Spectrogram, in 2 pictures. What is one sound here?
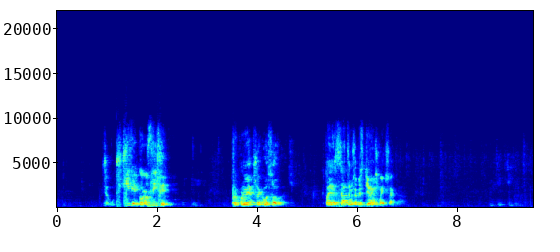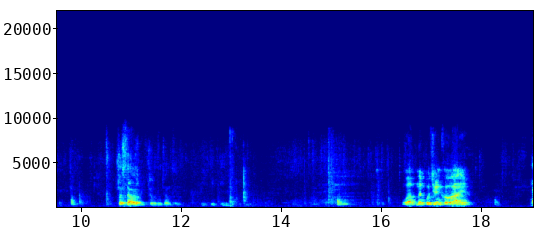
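A middle-aged man speaks forcefully, close by.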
